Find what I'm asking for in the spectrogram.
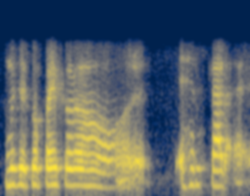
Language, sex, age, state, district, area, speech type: Odia, female, 30-45, Odisha, Sambalpur, rural, conversation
